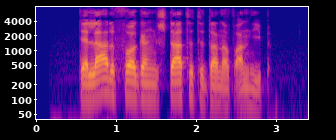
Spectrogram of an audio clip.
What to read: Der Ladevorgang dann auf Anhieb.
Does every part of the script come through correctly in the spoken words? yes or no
no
